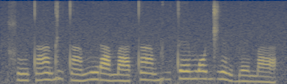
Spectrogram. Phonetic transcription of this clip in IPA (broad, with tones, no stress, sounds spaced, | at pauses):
s ũ˨ t ã˨˦ d i˦˨ t ã˨ m e˧ ɾ a˨ m a˨ t ã˧ b i˧ t ɛ˦ m ɔ˦ d͡ʒ ɛ̃˦˨ ɡ͡b ɛ˨ m a˨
